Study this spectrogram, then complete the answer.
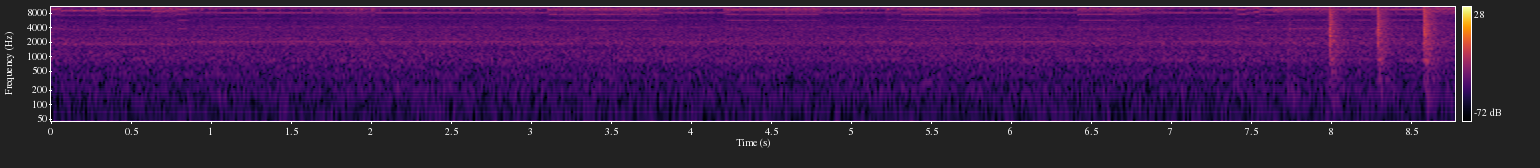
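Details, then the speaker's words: Mining rig running two RX Vega 64 cards: thin high steady whine pulsing with load over soft fan hiss; power supply coil whine. "we're getting coil wine on the power supply that is funny"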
